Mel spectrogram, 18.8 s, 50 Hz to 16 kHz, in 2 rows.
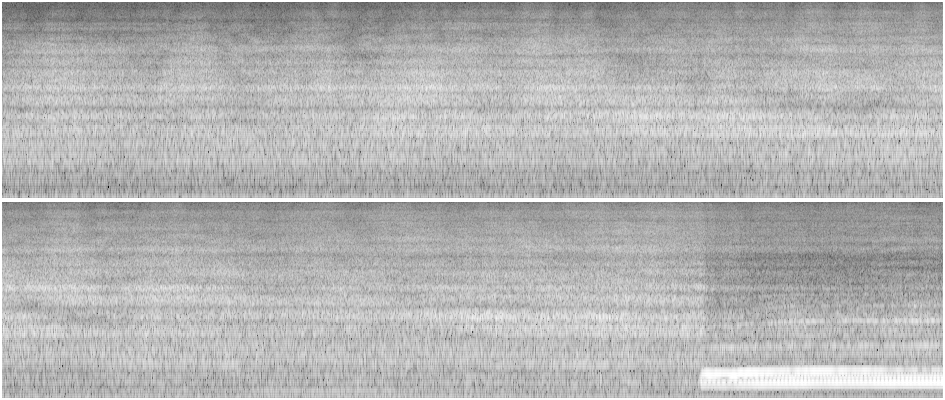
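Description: An 1875 wood-burning 4-4-0 steam locomotive on the Durango & Silverton in Colorado races along flat valley track near Hermosa, a steady distant rumble that ends in a sudden loud, clear whistle blast near the close.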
